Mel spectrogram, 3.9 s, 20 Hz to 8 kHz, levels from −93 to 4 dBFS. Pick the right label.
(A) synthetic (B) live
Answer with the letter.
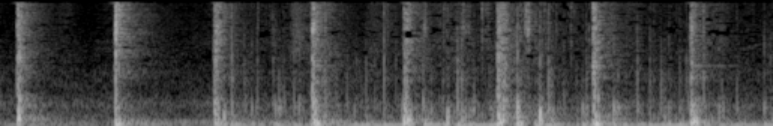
B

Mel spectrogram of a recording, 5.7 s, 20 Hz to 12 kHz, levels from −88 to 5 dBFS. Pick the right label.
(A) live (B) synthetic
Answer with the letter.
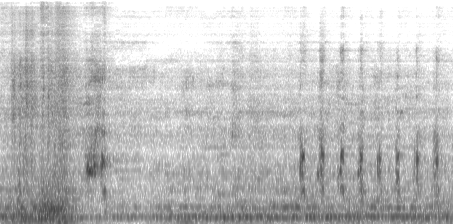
B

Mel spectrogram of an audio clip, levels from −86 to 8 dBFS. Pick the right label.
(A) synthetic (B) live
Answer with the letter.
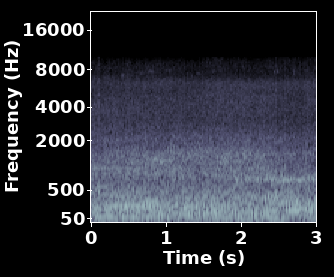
B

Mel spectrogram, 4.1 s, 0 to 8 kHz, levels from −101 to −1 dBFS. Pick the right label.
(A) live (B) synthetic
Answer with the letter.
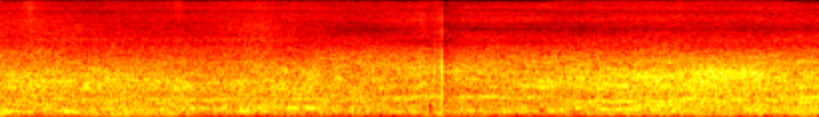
B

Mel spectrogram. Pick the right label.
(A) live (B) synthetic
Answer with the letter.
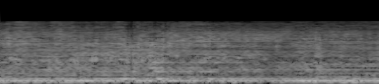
B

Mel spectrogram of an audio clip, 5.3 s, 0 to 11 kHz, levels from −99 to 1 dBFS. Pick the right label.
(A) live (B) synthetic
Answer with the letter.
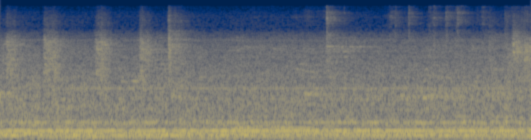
A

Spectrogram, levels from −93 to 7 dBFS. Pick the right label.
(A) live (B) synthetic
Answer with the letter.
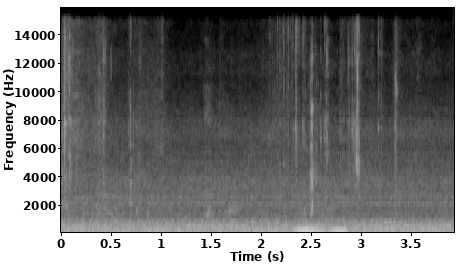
A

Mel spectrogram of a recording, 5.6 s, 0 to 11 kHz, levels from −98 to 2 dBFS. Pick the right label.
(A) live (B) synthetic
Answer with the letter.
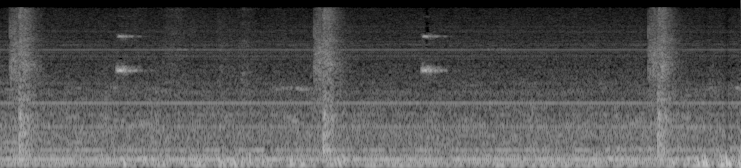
A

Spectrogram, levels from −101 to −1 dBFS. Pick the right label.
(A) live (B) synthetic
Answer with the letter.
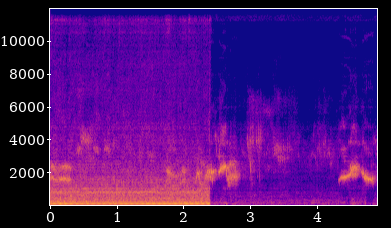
B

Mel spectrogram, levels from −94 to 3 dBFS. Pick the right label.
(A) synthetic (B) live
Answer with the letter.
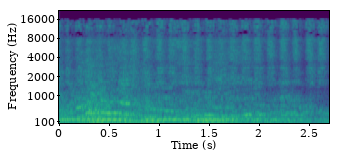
B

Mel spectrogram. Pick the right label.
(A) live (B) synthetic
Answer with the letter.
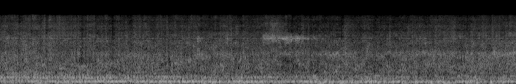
B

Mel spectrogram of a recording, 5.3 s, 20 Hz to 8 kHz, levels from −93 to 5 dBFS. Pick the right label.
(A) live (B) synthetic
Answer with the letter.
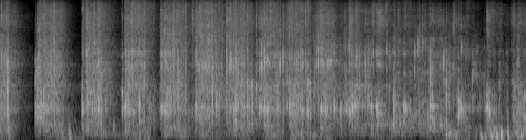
B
